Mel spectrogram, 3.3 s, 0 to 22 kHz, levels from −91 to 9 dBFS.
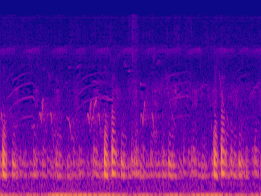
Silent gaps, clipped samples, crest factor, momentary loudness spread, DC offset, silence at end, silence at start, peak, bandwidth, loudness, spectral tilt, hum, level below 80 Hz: none; under 0.1%; 20 dB; 15 LU; under 0.1%; 0 s; 0 s; -6 dBFS; 11 kHz; -28 LUFS; -5 dB/octave; none; -42 dBFS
